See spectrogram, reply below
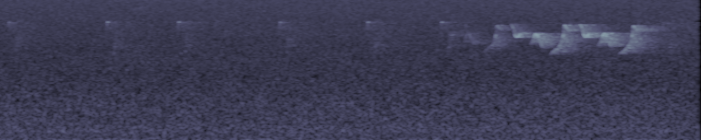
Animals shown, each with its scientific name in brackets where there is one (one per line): Least Flycatcher (Empidonax minimus)
Common Yellowthroat (Geothlypis trichas)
